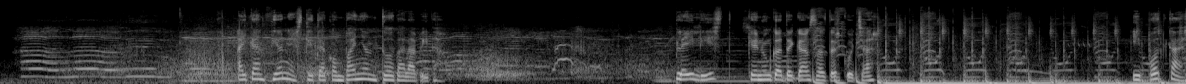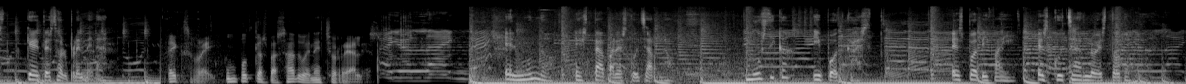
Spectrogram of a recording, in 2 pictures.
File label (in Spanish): Joven Amable; Spotify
